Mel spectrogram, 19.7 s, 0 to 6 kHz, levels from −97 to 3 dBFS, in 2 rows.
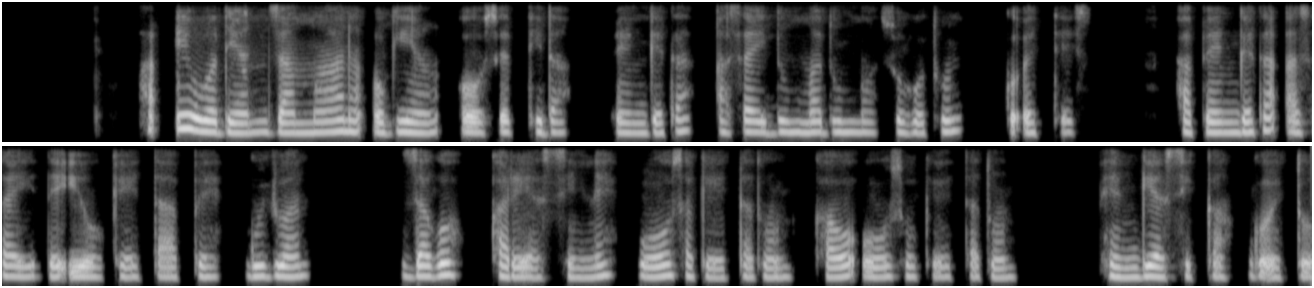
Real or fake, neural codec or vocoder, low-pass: fake; autoencoder, 48 kHz, 128 numbers a frame, DAC-VAE, trained on Japanese speech; 5.4 kHz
